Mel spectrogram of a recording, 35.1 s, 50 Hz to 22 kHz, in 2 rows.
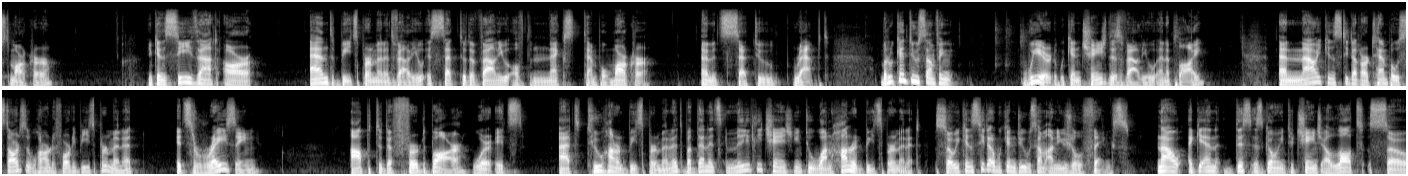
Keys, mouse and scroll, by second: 10.6 click, 12.4 BackSpace, 12.7 2, 14.5 click.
